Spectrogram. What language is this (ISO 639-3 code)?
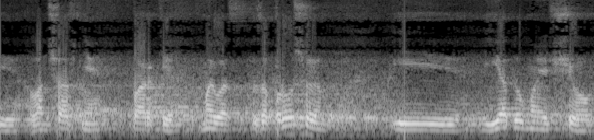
ukr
